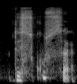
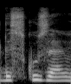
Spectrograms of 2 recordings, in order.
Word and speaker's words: diskuse: Takže v případě slov diskuse, stejně tak jako disertace, renesance, resort nebo režisér se jako korektní doporučuje psát i vyslovovat S, ale v řadě případů najdeme u těchto slov, že se nejen ta diskuze vyslovuje se Z, ale dokonce se i píše.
